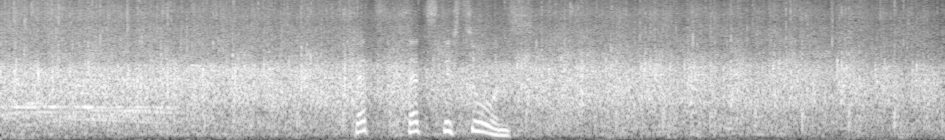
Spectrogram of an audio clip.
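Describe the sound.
An audience applauds with sustained, dense clapping that stays loud and even throughout, while a man briefly speaks over it partway through.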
